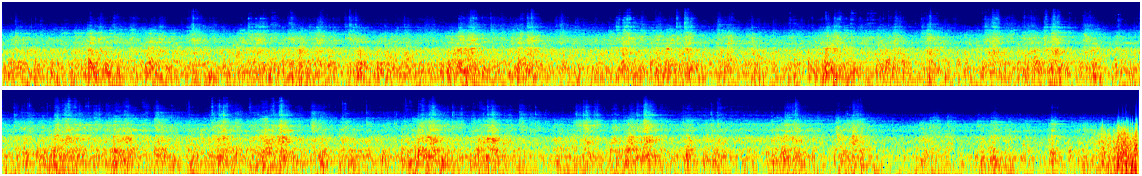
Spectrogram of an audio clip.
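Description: Freight train of flat wagons loaded with concrete sleepers rolling past close by, its wheels clicking steadily over the rail joints. The sound eases a little near the end as the last wagons go by.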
